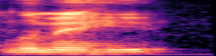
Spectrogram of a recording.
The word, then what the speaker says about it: LeMahieu: LeMahieu, is that how you pronounce it? Yeah, LeMahieu.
